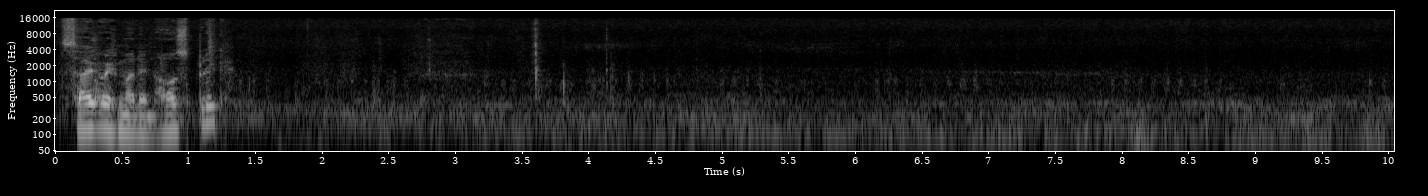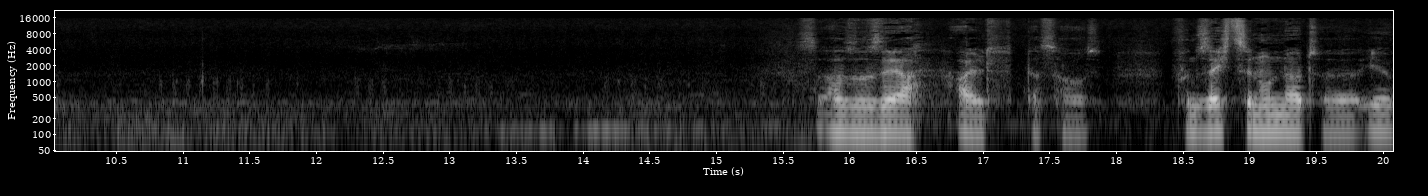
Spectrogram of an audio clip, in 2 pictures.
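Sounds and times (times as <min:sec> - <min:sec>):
low rumble of street noise: 0:00.0 - 0:20.0.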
